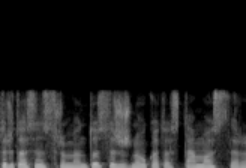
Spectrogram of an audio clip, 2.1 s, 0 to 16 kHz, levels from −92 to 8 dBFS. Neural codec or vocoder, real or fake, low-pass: none; real; 7.2 kHz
